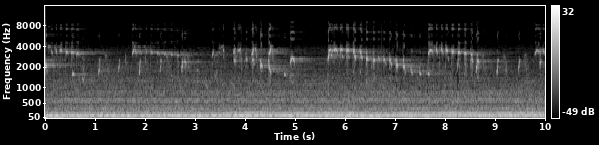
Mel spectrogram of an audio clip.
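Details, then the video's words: On Hornby Island nest territory, a bald eagle gives repeated strings of high, slightly squeaky piping notes. Each run steps downward, with several runs across the ten seconds over a constant low mechanical hum from the nest camera. "1 13 1240 calling"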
